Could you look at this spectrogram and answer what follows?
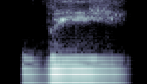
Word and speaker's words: Ouija: A Ouija board. Because even though this is a vowel, but we pronounce it as Ouija.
